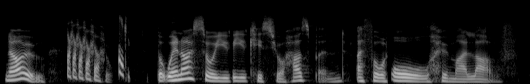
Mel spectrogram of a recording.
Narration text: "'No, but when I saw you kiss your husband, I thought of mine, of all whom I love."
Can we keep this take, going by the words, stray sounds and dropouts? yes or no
no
